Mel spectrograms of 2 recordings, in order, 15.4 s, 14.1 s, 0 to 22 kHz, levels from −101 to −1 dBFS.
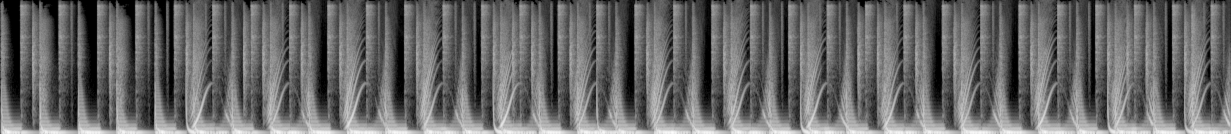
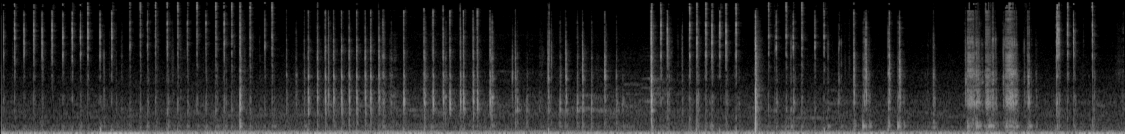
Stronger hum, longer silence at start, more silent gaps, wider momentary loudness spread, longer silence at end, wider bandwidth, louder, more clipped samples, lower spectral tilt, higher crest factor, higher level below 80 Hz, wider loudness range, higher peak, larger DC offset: neither; about the same, 0 s vs 0 s; neither; second, 3 LU vs 12 LU; about the same, 0 s vs 0 s; about the same, over 20 kHz vs over 20 kHz; first, -16 LUFS vs -43 LUFS; neither; first, -5.5 dB/octave vs -1.5 dB/octave; second, 12 dB vs 34 dB; first, -14 dBFS vs -48 dBFS; second, 1 LU vs 6 LU; first, 0 dBFS vs -8 dBFS; neither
